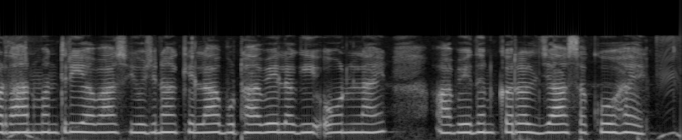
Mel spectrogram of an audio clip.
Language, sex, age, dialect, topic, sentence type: Magahi, male, 25-30, Southern, banking, statement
